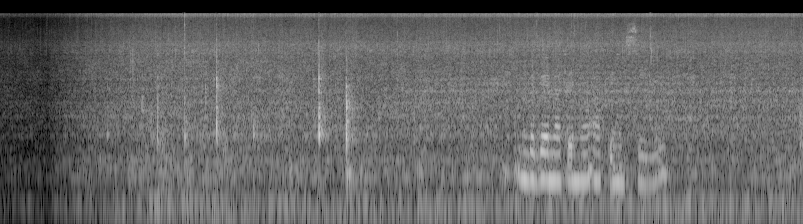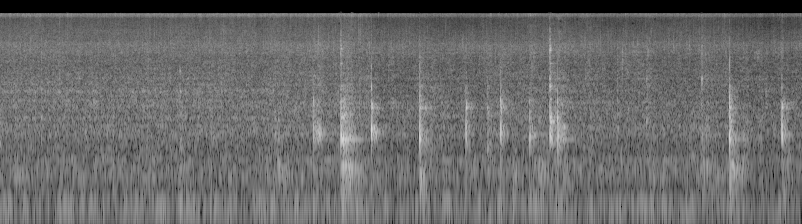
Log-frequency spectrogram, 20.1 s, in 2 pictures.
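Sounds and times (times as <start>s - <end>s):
food sizzling in a pan: 0.0s - 20.0s
wooden spoon scraping a pan: 1.3s - 5.6s, 12.2s - 20.0s.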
